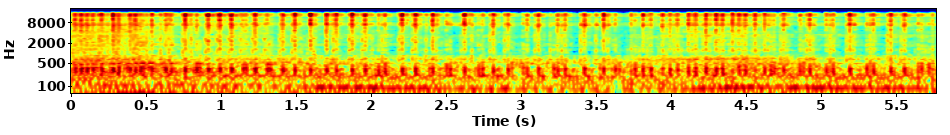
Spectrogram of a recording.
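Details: MZ BK 350 two-stroke, first start after restoration: steady, even burble with a firm low pulse and no knocks or misfires; running normally.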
